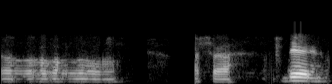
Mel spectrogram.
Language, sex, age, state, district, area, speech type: Bodo, male, 45-60, Assam, Chirang, urban, conversation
